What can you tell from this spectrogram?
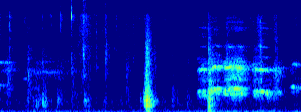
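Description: A rooster crowing off in the background: one drawn-out call starting about four seconds in, with fainter calls near the start. A single sharp knock sounds about three seconds in.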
